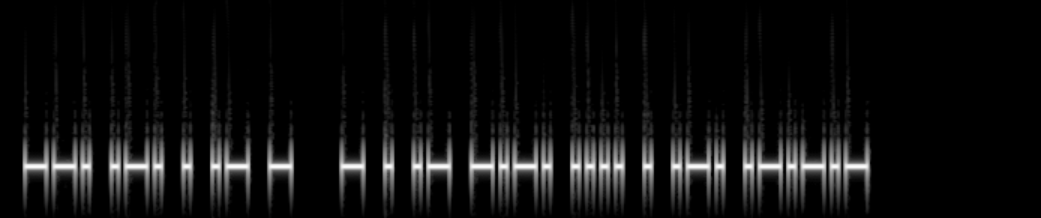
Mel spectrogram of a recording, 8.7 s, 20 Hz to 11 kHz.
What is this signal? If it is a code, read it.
Morse code, heard as a keyed tone, about 20 wpm, 700 Hz. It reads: GREAT TEACHER.
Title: Sentences from Top 1000 Words - Review Part 6 - 20wpm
